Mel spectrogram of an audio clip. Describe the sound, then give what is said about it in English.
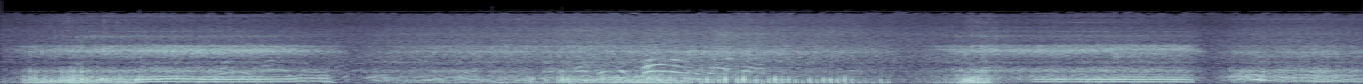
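A brown bear snoring at Sitka's Fortress of the Bear, where a sow and three cubs slept after being tagged and collared: loud, low, rumbling drones with a buzzing, engine-like tone, returning in long rhythmic bursts separated by rougher, raspier breaths. No one speaks. “In case you ever wondered what a snoring bear sounds like, yes, this is it.”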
